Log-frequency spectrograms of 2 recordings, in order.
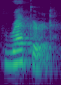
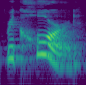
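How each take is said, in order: First: The stress is on the first syllable. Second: The stress is on the second syllable. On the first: It is a noun. "That word has a stress on the first syllable, and it's a noun" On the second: It is a verb. "if we change the accent to the second syllable"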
